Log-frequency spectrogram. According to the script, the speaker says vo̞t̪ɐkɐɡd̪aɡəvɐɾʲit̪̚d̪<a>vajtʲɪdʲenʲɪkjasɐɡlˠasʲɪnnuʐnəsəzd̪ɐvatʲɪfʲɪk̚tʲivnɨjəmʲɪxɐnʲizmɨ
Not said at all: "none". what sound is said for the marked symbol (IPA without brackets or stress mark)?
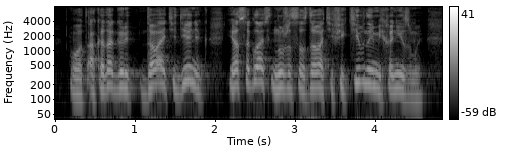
ɐ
